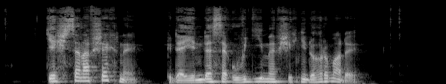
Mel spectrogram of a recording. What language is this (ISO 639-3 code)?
ces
